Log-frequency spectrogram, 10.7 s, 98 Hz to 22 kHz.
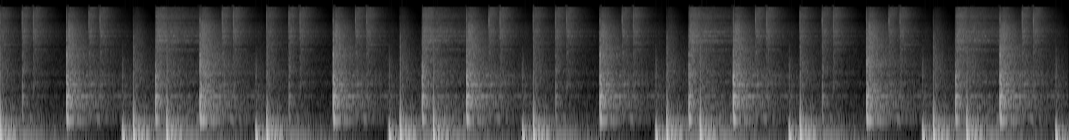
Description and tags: Funk Shuffle 90BPM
